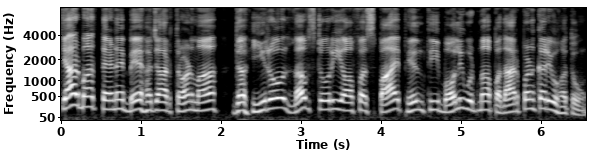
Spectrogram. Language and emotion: Gujarati, neutral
